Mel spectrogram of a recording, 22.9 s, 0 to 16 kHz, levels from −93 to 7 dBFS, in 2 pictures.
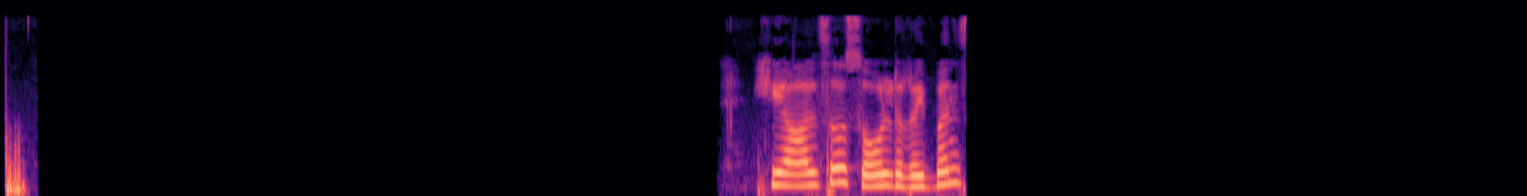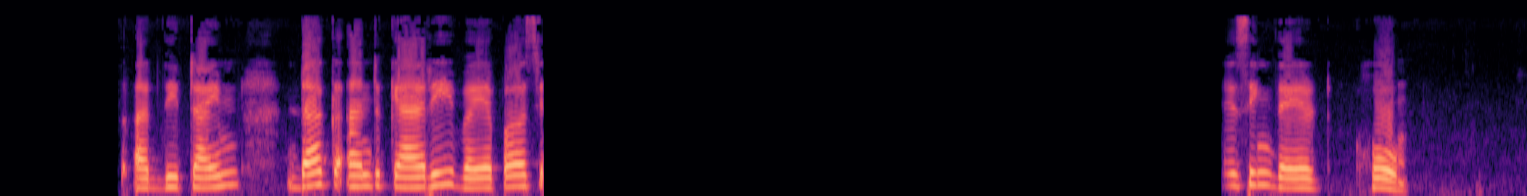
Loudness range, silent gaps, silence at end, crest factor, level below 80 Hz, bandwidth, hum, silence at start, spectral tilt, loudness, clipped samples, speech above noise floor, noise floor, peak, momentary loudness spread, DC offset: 11 LU; 0.29-5.37 s, 7.24-12.33 s, 15.52-20.61 s; 0.9 s; 18 dB; -48 dBFS; 11.5 kHz; none; 0.05 s; -6 dB/octave; -14 LUFS; under 0.1%; 41 dB; -54 dBFS; 0 dBFS; 13 LU; under 0.1%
